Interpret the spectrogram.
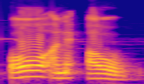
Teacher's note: ઓ અને ઔ કંઠ અને હોઠ બે નો ઉપયોગ થાય છે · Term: કંઠયોષ્ઠય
